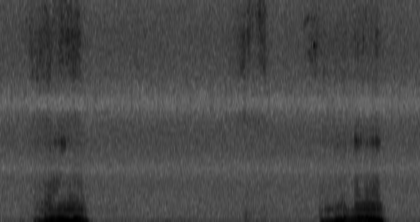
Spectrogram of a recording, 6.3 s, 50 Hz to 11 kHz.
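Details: Two deep, rumbling snores about four seconds apart, roughly 15 breaths a minute, with quiet between: steady snoring during sleep.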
